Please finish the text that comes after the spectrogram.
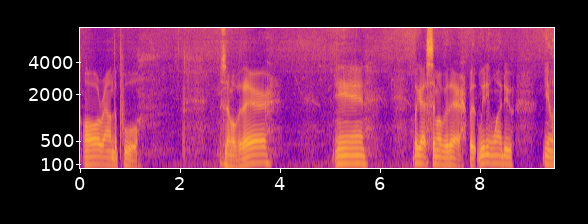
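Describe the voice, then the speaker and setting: A man's voice: on the low side, a little mellow, smooth. A man giving a casual, enthusiastic, salesy walk-through tour outdoors in a backyard, talking as an installer into a handheld camera. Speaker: home audio installer giving a project tour.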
